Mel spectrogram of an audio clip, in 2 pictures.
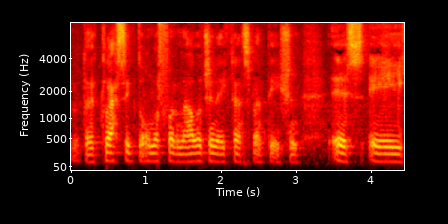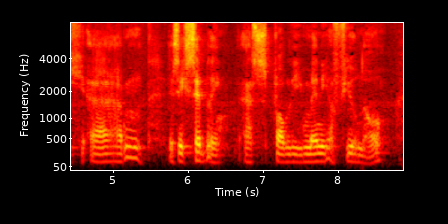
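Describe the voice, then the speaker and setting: A man's dark, mellow voice at medium pitch, with fairly even intonation and a moderate pace. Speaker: physician. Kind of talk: lecture. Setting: presentation to an audience. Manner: halting, many fillers.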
